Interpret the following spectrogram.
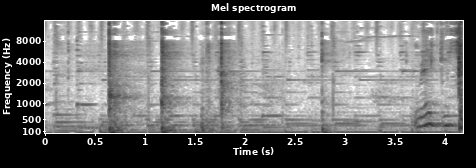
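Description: Background music, with four sharp knocks on a wooden tabletop spread through the middle; the first two are the loudest.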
